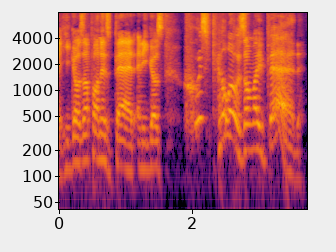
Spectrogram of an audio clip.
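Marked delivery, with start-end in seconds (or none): 1.9-3.7 high, slow, put-out question; imitating the confused roommate finding his pillow; mock indignant roommate. Roommate back from rafting asks about his pillow, mock indignant.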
